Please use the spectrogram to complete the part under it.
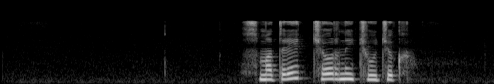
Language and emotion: Russian, neutral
